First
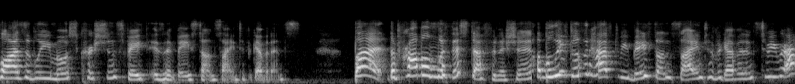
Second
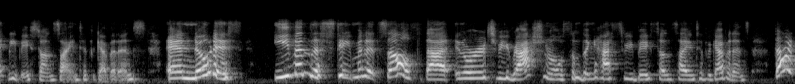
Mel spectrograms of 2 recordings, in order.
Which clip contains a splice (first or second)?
first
